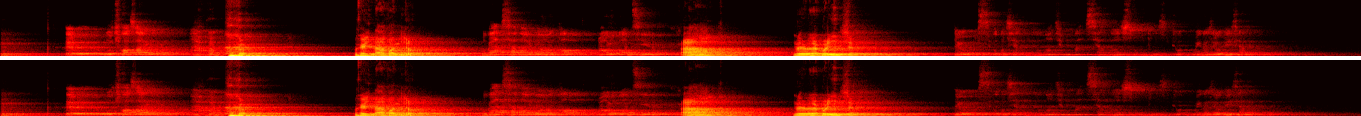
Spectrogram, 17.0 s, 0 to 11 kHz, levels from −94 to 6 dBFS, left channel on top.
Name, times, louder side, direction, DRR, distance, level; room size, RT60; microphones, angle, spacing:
voice 1, 0.8-2.7 6.0-8.3 8.8-9.1 10.6-10.7 11.9-15.6, left 1 dB, 75° left, -2 dB, 3.6 m, -40 dB
voice 2, 2.8-3.2 4.4-5.2 8.5-8.9 9.9-10.7, left 1 dB, 10° left, 1 dB, 0.7 m, -21 dB
14.0 x 14.0 x 5.5 m, 2.6 s
head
